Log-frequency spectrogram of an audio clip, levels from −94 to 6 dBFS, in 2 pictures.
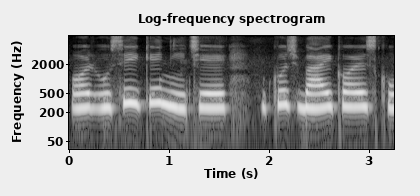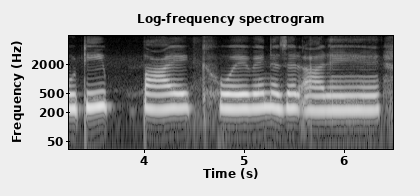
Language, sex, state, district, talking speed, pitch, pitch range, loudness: Hindi, female, Jharkhand, Palamu, 130 wpm, 245 Hz, 240-260 Hz, -13 LUFS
